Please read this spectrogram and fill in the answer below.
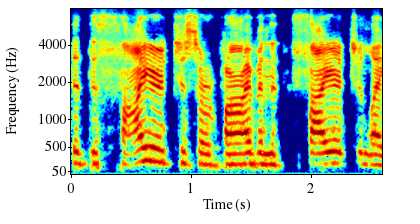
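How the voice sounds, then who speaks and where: A woman with a Spanish accent talks at a fairly quick pace. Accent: Spanish accent, still noticeable. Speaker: car dealership sales director. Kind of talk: podcast interview. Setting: in a car, video call. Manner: halting, many fillers.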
